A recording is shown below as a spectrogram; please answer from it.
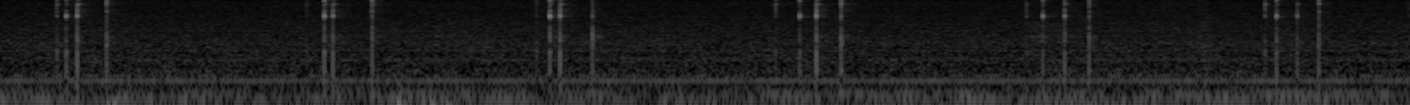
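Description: The round, solid, polished dark wooden disc cap at the end of an hourglass is tapped with long nails and fingertips. Short, dry, bright clicks come in quick little clusters every second and a half or so, each dying away almost instantly. A steady low hum sits underneath throughout.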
